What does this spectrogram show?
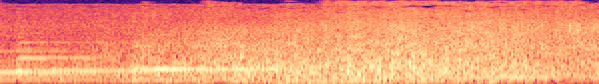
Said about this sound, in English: Then you exhale, watching as the waves crash against the shore.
